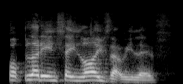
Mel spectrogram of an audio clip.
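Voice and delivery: ordinary talk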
